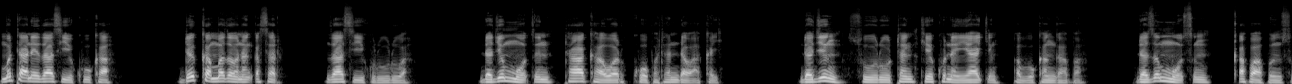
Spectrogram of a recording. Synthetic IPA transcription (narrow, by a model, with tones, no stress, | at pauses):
mʊ˦taː˨neː˦zaː˦su˨ji˦kʷuː˦kaː˦ | dʊ˦kːɐ˨mːɐ˦zɐ˨wnɐ˦ŋkʼɐ˦sɐ˦r | zaː˦su˨ji˦kʷʊ˨ɽuː˦ɽʊ˦waː˨ | da˨d͡ʒɪ˦˨mːoː˨sʼɪ˦ntaː˦kaː˨wɐ˦rkʷoː˨ɸɐ˨tɐ˦nda˨waː˨ka˦j | da˨d͡ʒɪ˦nsuː˨ɽuː˨tɐ˦ŋkʲeː˦kʷʊ˦nɐ˨ɲjaː˦kʲʼɪ˨ŋʔa˨boː˨kɐ˦ŋɡaː˨baː˦ | da˨zɪ˦˨mːoː˨sʼɪ˦ŋ | kʼɐ˦ɸaː˨ɸɪ˦nsu˨ʔ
